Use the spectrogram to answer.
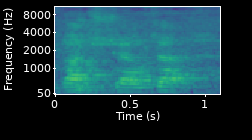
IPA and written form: ˋbʌs ʃeltə (bus-shelter)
